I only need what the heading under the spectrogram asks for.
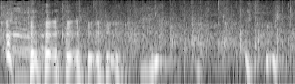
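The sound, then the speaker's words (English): An audience claps for the speaker's parents, seated at the back, in a steady, crackling wash of applause, with loud voices and cheering calls riding over it for the whole stretch. “And now listen, yeah, you can clap for them. You can clap for them.”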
